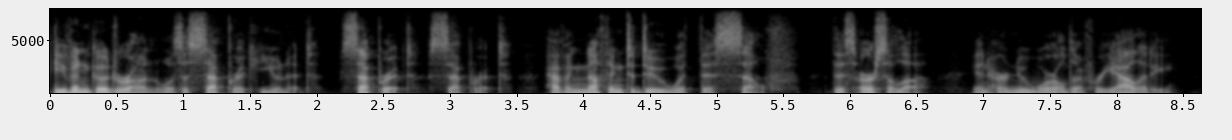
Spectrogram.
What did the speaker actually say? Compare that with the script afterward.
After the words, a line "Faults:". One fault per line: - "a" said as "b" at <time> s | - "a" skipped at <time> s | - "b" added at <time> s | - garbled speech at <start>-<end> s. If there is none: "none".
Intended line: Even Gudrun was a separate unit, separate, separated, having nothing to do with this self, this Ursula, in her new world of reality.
Even Gudrun was a separate unit, separate, separate, having nothing to do with this self, this Ursula, in her new world of reality.
Faults:
- "separated" said as "separate" at 2.8 s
